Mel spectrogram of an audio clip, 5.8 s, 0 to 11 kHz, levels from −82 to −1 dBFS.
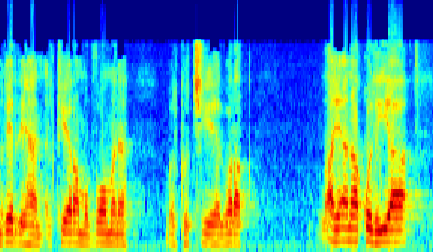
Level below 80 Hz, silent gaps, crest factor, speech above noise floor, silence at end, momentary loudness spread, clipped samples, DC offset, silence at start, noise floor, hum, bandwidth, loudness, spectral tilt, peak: -50 dBFS; none; 12 dB; 35 dB; 0.15 s; 14 LU; 0.6%; under 0.1%; 0 s; -46 dBFS; none; 11 kHz; -12 LUFS; -5.5 dB/octave; 0 dBFS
